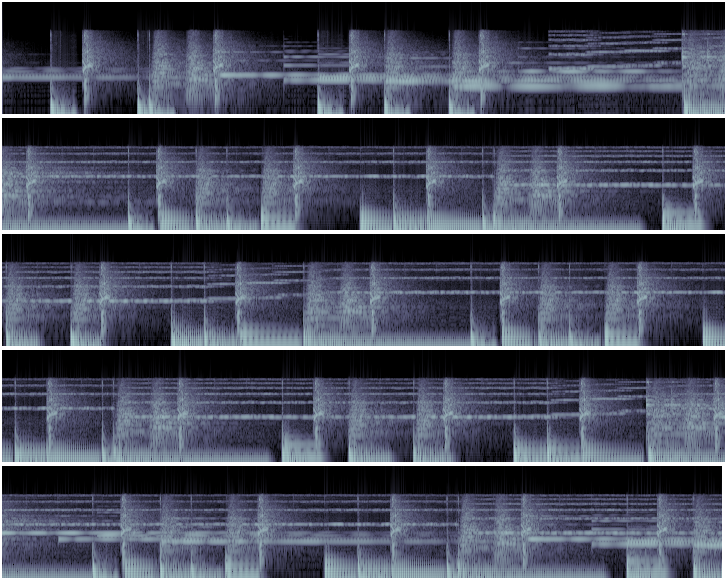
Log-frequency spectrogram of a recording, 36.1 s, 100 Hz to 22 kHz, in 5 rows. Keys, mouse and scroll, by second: 0.8 click, 1.0 click, 3.5 middle click, 4.8 click, 4.9 click, 5.9 click, 11.6 middle click, 13.7 click, 14.1 double click, 14.2 double click, 14.4 double click, 14.6 double click, 14.7 double click, 15.1 double click, 15.1 double click, 16.1 click, 18.3 click, 18.4 click, 18.8 click, 19.0 click, 22.2 e, 22.3 Return, 22.6 Return, 22.6 e, 22.8 Return, 24.5 Return, 24.7 click, 24.8 click, 26.0 click, 27.5 scroll up 1, 30.0 click, 33.2 click, 33.3 click, 34.8 click.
